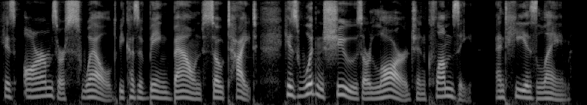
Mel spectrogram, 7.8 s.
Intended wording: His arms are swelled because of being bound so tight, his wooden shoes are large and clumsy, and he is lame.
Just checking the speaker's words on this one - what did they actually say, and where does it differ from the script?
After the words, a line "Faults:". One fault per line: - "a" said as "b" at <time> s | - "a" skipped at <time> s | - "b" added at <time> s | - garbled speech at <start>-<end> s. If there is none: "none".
His arms are swelled because of being bound so tight, his wooden shoes are large and clumsy, and he is lame.
Faults:
none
